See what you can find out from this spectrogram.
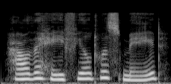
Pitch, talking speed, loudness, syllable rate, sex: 245 Hz, 210 wpm, -15 LUFS, 3.7 syllables/s, female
